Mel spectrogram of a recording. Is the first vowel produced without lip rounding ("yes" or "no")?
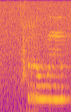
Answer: no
